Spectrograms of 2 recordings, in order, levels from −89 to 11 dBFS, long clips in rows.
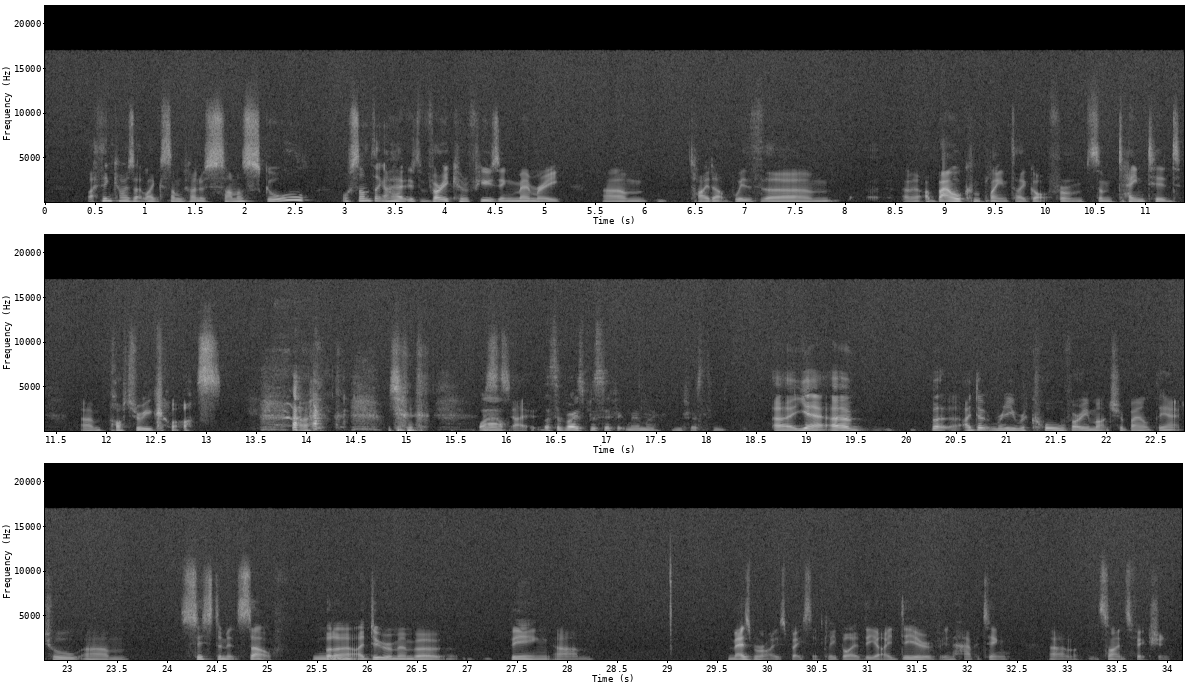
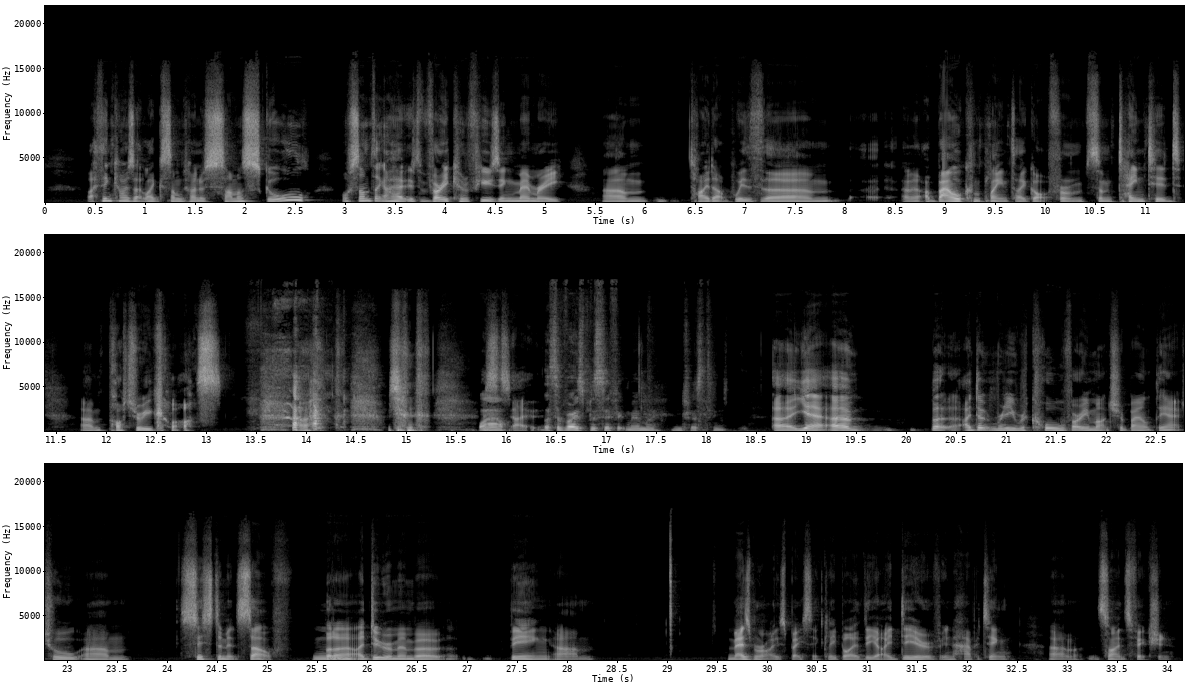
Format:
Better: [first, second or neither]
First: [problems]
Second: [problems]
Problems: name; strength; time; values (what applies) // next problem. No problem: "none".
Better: second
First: hiss; noticeable; throughout; 15 dB below the speech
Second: none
